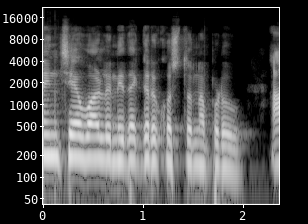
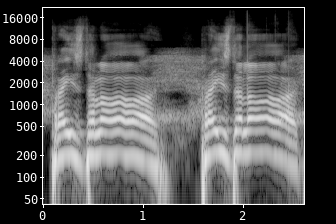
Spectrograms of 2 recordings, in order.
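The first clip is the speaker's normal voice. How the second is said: normal talking voice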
